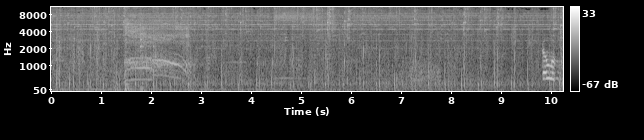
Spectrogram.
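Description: Heavy boots run quickly across a hard floor.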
